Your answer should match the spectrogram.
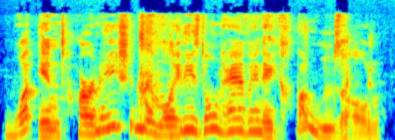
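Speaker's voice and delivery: put-on high, slow old-timer prospector drawl; grizzled old prospector. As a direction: play a crusty gold-rush prospector. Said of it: "my grizzled old prospector discovering the internet".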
